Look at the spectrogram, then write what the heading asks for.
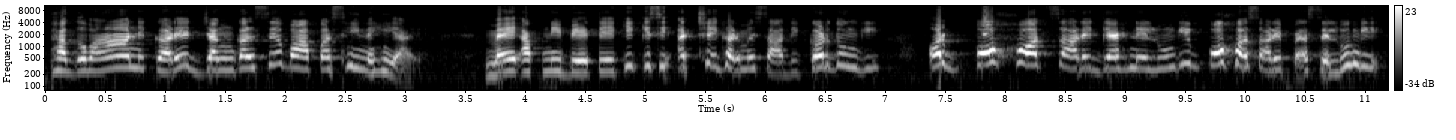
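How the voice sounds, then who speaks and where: Woman acting a shrill, scolding Indian-story mother-in-law. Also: slow pace. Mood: greedy glee. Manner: shrill, nagging, accusing. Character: scolding, greedy, cruel middle-aged mother-in-law. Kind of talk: Hindi moral storybook acting.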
